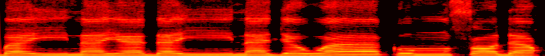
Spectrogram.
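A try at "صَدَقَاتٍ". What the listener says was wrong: Naikkan lagi qafnya. Sodakot.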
